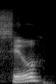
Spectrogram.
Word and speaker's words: sew: So that's s e w is sue.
